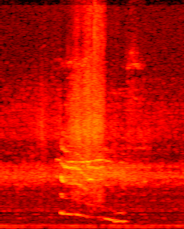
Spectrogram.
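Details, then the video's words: A pet Labrador Retriever, sad after missing his walk because of rain, gives a single thin whimper that slides downward, over a steady low hum in a room. "TOBY THE TALKING LABRADOR/SOUNDS SAD"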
